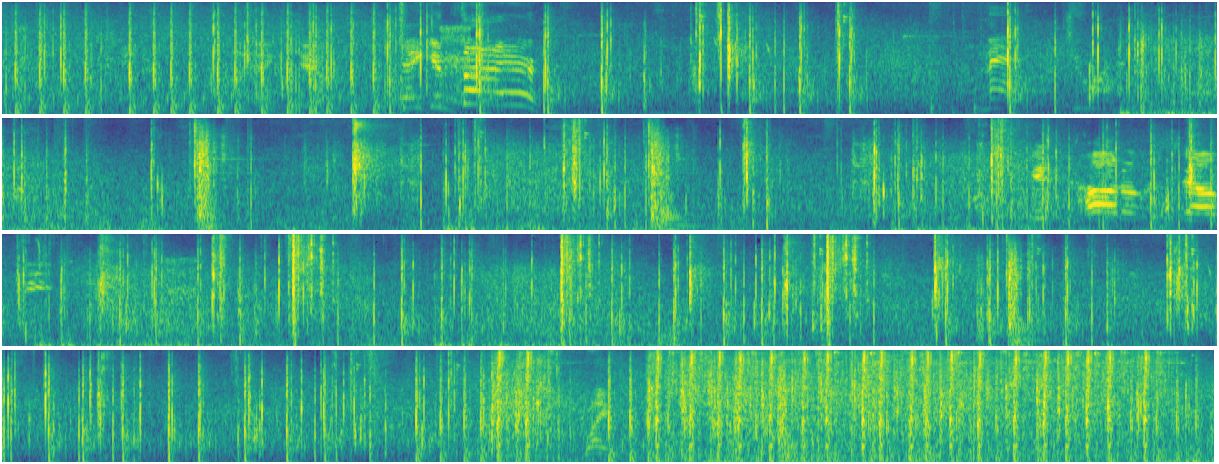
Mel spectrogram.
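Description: Machine gun fire in SOG, a Vietnam War video game, loud sustained automatic bursts filling the whole stretch with dense rapid shots, a brief shout now and then underneath.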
